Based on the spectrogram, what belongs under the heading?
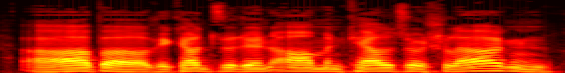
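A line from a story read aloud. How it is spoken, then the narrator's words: Calling out. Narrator (German): rief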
